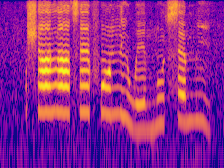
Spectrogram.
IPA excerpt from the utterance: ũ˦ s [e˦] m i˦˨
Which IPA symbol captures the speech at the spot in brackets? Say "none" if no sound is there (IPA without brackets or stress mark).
ɛ˦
